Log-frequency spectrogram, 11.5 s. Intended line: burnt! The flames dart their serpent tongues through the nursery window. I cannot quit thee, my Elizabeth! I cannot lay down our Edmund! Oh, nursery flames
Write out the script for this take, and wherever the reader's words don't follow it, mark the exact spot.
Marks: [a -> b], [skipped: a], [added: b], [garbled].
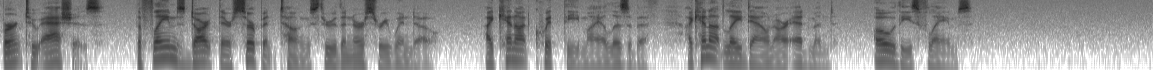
burnt! [added: to ashes] The flames dart their serpent tongues through the nursery window. I cannot quit thee, my Elizabeth! I cannot lay down our Edmund! Oh, [nursery -> these] flames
